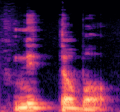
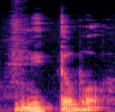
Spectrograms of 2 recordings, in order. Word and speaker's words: ニット帽: Nittobo. So knitted, nitto. Okay. And then 帽 is like taken from 帽子. Boshi. So ニット帽. Nittobo.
